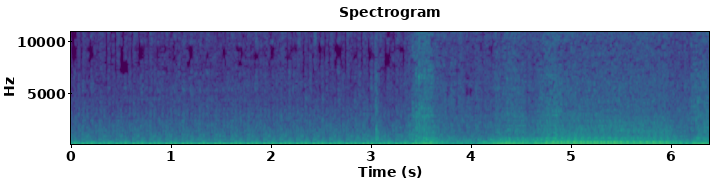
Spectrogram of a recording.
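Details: 1969 Ford Capri after fitting another carburettor with smaller choke: even idle then a clean rev blip settling back smoothly, no stumble; normal idle and revving, runs much better.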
